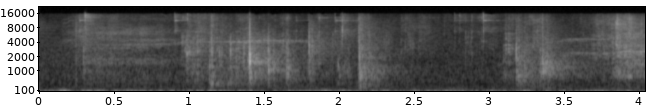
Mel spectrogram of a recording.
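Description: Handling noise from dive gear being put down and picked up: scattered clicks and light knocks, a cluster from about one to two seconds in and more near the end.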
